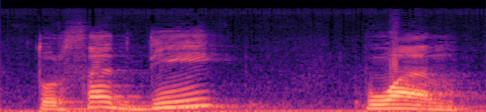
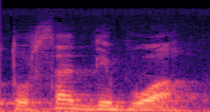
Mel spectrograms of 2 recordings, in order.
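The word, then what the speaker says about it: torsades de pointes: يحصل نتيجه برولون جيشن ده هو اسم فرنساوي تورساد تورساد دي بوانت تورساد دي ب وانت بعض الناس ينطقها هو طبعا فرنش فرنش تيرم يعني هي جمله فرنساوي بعض الناس يحللهم يقولوا تورسات ديبوا اوكي بعض الناس هتسمع يقوللك تورسات دي بوانت بعض الناس الانجليز خصوصا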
